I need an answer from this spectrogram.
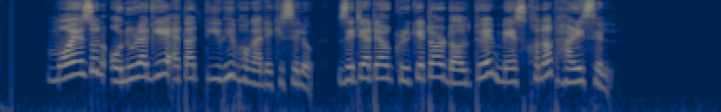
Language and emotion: Assamese, angry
